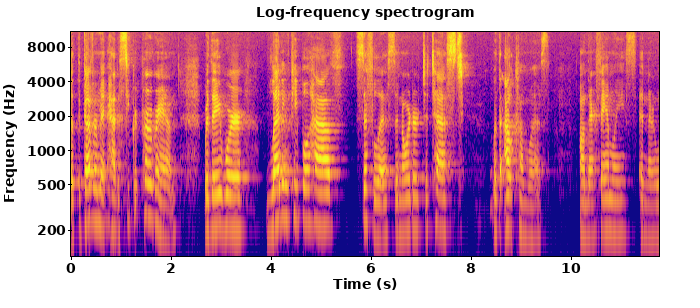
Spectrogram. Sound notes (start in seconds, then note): none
